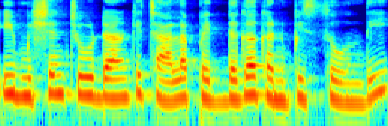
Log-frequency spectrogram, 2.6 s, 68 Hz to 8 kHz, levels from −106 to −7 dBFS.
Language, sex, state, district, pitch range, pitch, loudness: Telugu, female, Andhra Pradesh, Guntur, 195-225 Hz, 205 Hz, -27 LUFS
